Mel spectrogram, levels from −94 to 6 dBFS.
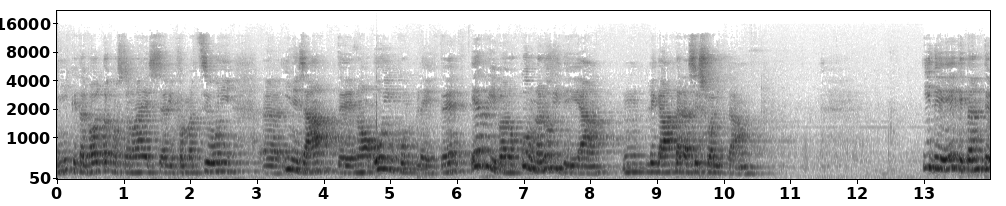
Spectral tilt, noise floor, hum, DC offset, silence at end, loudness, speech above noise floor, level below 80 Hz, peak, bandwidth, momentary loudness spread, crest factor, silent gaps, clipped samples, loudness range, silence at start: -6.5 dB/octave; -49 dBFS; none; under 0.1%; 0 s; -15 LUFS; 35 dB; -56 dBFS; 0 dBFS; 12 kHz; 10 LU; 16 dB; none; under 0.1%; 5 LU; 0 s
